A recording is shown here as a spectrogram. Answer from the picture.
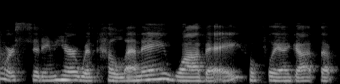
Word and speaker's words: Wahbeh: Yes, Wahbeh is a Arabic surname. It's in Arabic pronounced Wahbeh, and it means gift from God, which is incredible.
